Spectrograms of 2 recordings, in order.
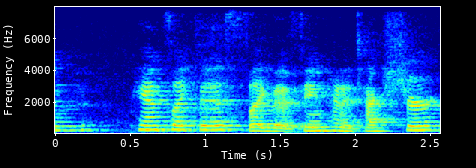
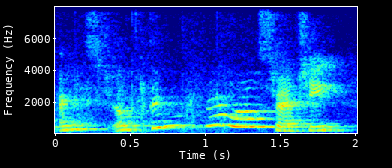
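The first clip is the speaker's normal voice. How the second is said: ordinary talk, nothing marked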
